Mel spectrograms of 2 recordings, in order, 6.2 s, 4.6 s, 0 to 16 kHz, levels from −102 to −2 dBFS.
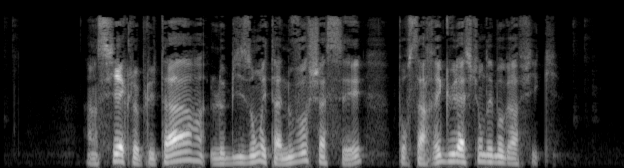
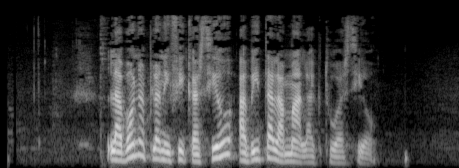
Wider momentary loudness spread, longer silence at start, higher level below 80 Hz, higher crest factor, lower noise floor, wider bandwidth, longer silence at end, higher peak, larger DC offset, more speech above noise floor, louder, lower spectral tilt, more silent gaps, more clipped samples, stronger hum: about the same, 17 LU vs 16 LU; second, 0.9 s vs 1.1 s; first, -70 dBFS vs -80 dBFS; about the same, 22 dB vs 22 dB; first, -84 dBFS vs -72 dBFS; about the same, 11.5 kHz vs 11.5 kHz; about the same, 0.9 s vs 0.9 s; about the same, -6 dBFS vs -4 dBFS; neither; first, 57 dB vs 47 dB; about the same, -26 LUFS vs -24 LUFS; about the same, -5 dB/octave vs -4.5 dB/octave; neither; neither; neither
